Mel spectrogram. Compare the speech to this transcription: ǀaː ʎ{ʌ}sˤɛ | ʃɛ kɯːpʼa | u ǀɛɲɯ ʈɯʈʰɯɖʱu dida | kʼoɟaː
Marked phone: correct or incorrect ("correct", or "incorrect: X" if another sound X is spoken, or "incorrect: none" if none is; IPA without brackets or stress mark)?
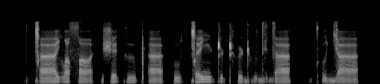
correct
